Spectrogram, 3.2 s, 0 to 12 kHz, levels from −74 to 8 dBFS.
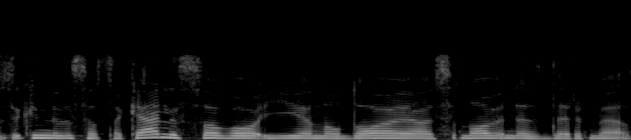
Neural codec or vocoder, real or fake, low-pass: codec, 16 kHz, 16 kbps, FreqCodec, larger model; fake; 7.2 kHz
